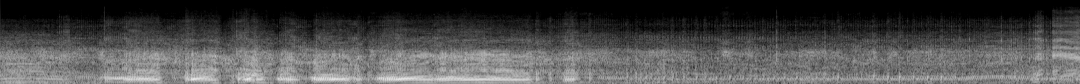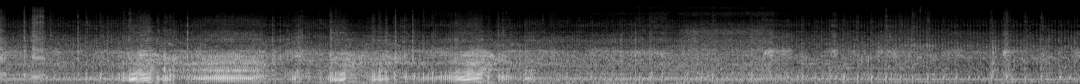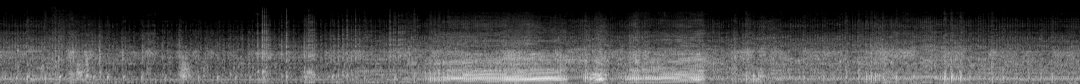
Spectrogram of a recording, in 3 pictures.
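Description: Yamaha YZ250 two-stroke dirt bike engine on a trail ride, revving up and down in quick bursts, then holding a steadier pitch through the middle before another run of revs near the end.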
